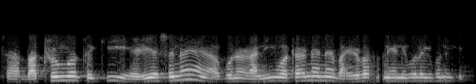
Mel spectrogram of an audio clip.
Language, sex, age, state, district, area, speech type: Assamese, female, 18-30, Assam, Sonitpur, rural, conversation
